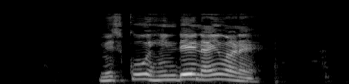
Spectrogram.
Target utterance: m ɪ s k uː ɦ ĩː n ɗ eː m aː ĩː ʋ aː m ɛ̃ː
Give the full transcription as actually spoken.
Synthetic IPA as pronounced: m ɪ s k uː ɦ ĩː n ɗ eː n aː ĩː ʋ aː ɳ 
